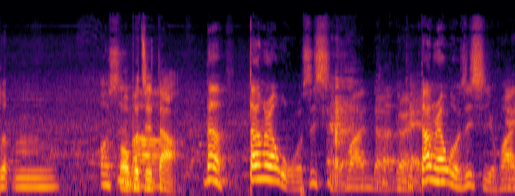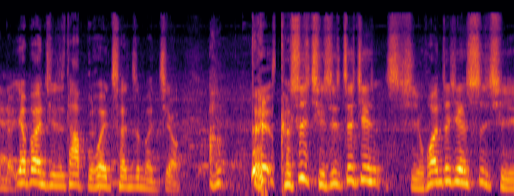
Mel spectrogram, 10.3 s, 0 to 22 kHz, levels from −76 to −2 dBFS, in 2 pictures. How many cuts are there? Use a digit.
1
